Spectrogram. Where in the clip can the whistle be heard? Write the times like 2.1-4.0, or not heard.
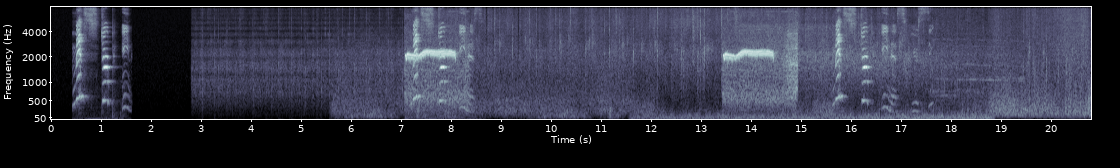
7.0-8.4, 13.4-14.9.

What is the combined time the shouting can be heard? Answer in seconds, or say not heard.
5 s.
